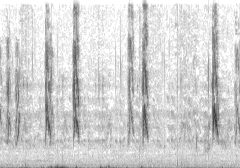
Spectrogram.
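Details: Wild parrots calling near a house: grating, shrill screeches, some in quick pairs, about seven in all, with muffled low bumping sounds in the background.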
